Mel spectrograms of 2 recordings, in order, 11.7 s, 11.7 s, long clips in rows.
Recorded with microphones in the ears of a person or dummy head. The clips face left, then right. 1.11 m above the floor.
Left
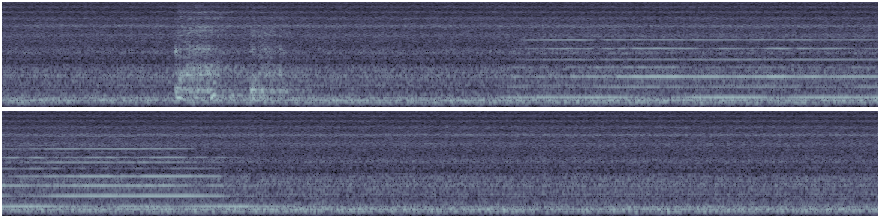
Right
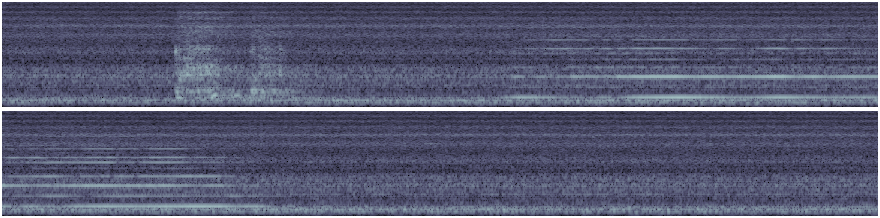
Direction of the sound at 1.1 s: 25° left (ahead or behind).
